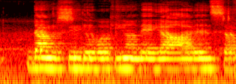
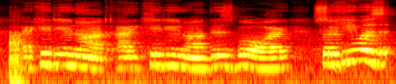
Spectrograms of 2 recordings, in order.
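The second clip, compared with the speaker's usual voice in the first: ordinary talk, nothing marked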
